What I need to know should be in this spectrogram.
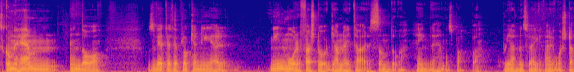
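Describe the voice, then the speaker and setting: At a moderate pace, a man talks in a very deep, low pitch with a dark, mellow tone and fairly even intonation. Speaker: musician in a tribute band. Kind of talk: casual chat.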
